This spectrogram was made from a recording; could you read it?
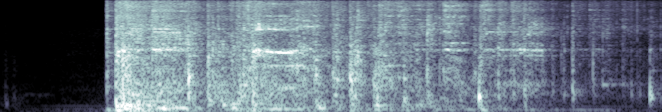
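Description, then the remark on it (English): A sudden loud crash of breaking glass after a brief silence as keys are dropped down a huge well with lots of glass at the bottom, followed by a jumble of bright tinkling and clattering shards that slowly thin out and fade. “Dropping your keys down a huge well with lots of glass at the bottom.”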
